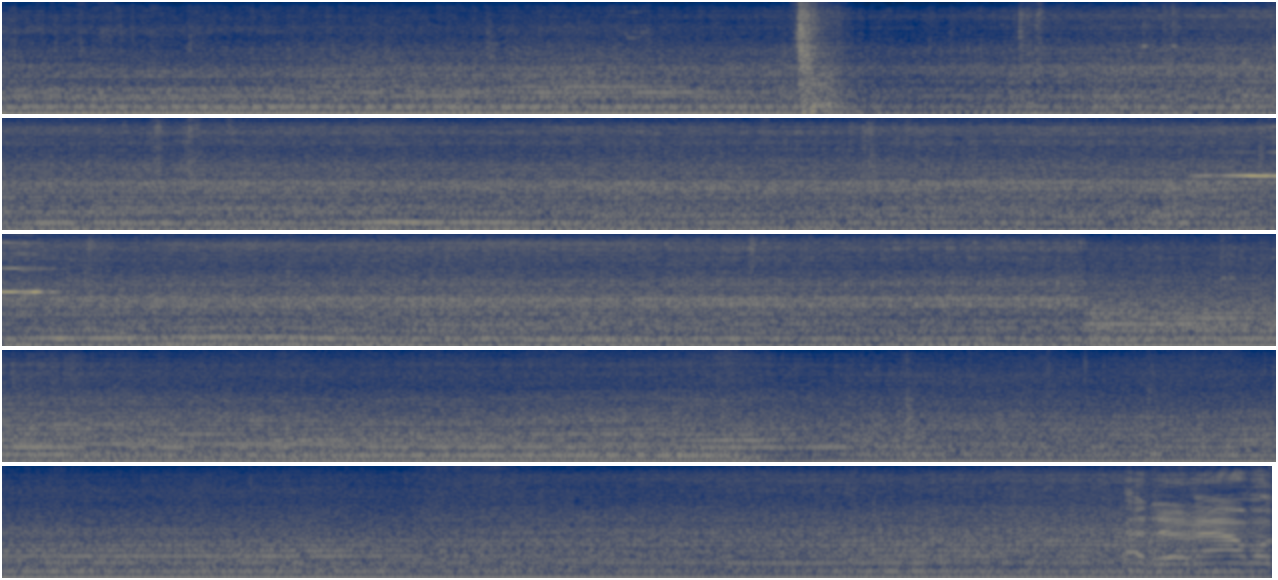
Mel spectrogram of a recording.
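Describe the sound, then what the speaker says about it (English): A tub mixer with a big auger in the bottom, handling Loch Lomond Gold whiskey distilling byproduct in cold weather, runs with a loud, steady engine drone throughout, with a voice faintly present underneath. "it's basically it's called a tub mixer, and it's got a big auger in the bottom"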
